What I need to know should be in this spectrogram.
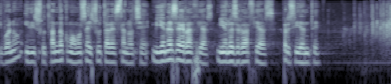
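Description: A woman speaks with emotion into a microphone, heard through loudspeakers in a large echoing hall.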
